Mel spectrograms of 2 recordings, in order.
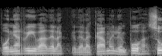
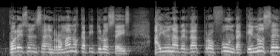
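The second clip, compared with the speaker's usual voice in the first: fervent preaching; 7 semitones higher than usual. Real, not acted. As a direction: build to a passionate climax. Preacher rises to climax. (predicación fervorosa)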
